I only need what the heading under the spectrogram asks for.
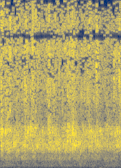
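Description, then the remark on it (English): An audience in a church auditorium claps together in a steady, dense wash of applause that holds at an even level for about two seconds, with no voices rising above it, applauding the people who cleaned and prepared the auditorium. “Let's clap for those people. Let's put hands together for them.”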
